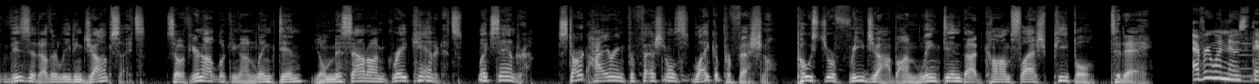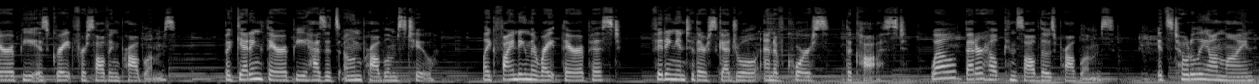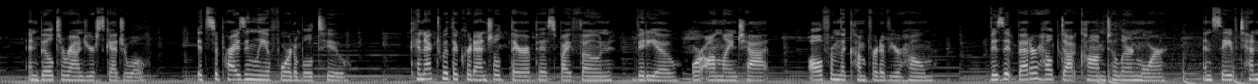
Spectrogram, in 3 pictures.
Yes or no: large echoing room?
no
